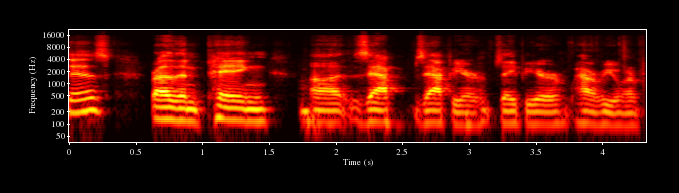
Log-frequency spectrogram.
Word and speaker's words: Zapier: handy well and and it's pronounced as it's a zap you're creating zaps so it's it's zappier okay well yeah you're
